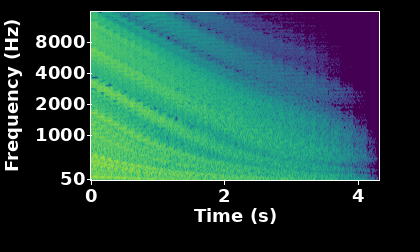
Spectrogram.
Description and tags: This sound is created from noise recorded by IC recorder and apply Paulstretch in Audacity:
Stretch factors: 1,1
Time resolution (seconds): 0,05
